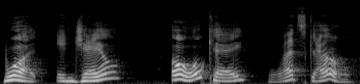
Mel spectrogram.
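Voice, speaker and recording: A man's voice: on the high side, very animated, takes it slowly, a little mellow, husky, exaggerated voice. An actor playing a harried, wisecracking repairman with slangy, scheming patter in an old-time radio comedy. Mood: resigned, relieved. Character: Caldwell, wisecracking repairman, a harried man scheming to save himself.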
